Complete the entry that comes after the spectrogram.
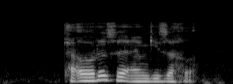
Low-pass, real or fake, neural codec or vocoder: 7.2 kHz; fake; codec, 16 kHz, 4 kbps, FunCodec, trained on Chinese and English, 50 frames a second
